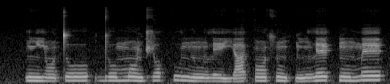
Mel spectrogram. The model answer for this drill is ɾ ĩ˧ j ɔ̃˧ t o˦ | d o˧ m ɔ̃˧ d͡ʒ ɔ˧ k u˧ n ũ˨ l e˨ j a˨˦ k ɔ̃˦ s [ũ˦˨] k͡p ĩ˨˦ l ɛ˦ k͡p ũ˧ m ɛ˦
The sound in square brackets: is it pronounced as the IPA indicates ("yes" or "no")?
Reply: yes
